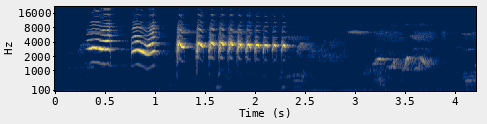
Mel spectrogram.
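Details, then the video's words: Grey-cheeked bulbul giving a harsh full song: two wavering, harmonic-rich notes, then a fast rattling train of about ten buzzy notes, followed by faint softer chirps. "MASTERAN CUCAK JENGGOT FULL KASAR DAN BESETAN"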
